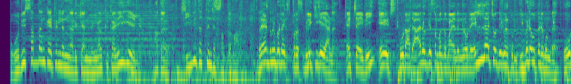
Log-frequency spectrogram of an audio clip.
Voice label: Radio Malayalam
